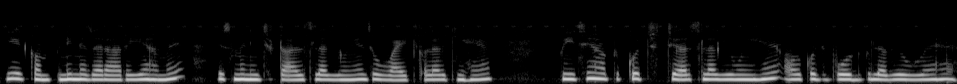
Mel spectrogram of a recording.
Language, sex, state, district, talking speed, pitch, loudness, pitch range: Hindi, female, Maharashtra, Aurangabad, 200 wpm, 230 Hz, -20 LUFS, 220-240 Hz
